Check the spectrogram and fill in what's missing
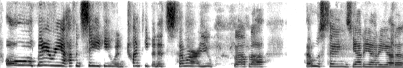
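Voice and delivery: very high gushing voice of a gossiping woman; chatty woman. Retold or imitated. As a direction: gush like a neighbour meeting a friend. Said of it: "And you're just like".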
